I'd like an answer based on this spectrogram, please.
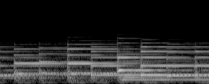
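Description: Performance music with a melody of sustained piano-like keyboard notes, a new note every half second or so.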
